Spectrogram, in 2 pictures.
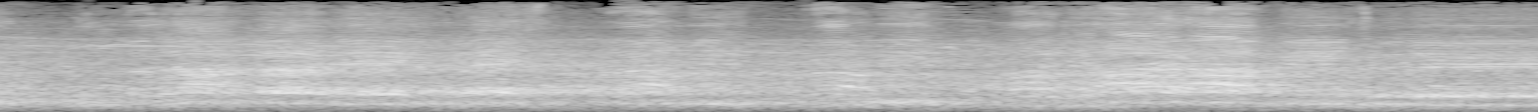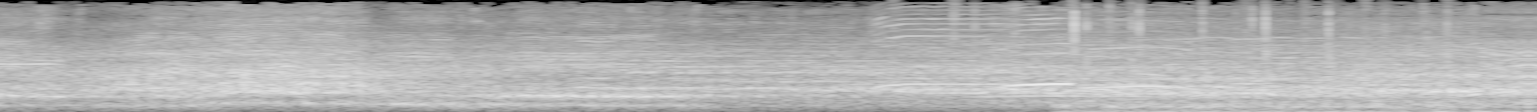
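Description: A large stadium crowd sings and chants loudly together, echoing under the roof.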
